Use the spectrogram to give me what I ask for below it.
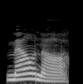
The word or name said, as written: Maonaigh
